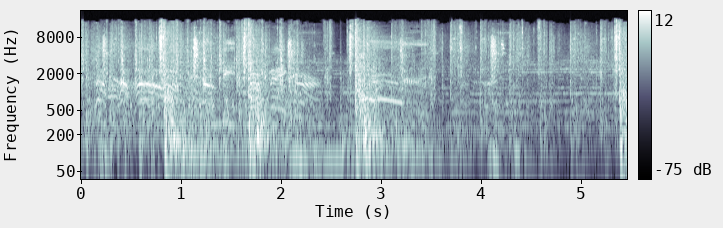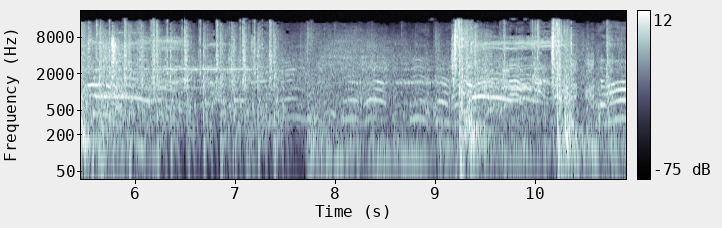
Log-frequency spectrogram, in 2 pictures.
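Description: A shotgun fires in loud, booming blasts.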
